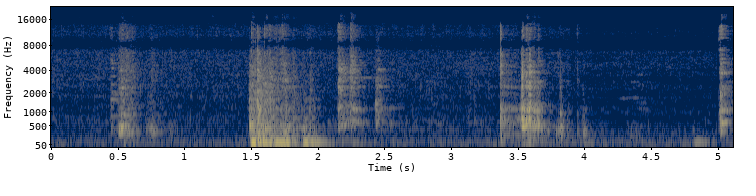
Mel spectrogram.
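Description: Pot of stuffed brinjal curry being covered with a lid, giving several distinct metallic clanks and knocks of varying loudness separated by short pauses, close by with no talk.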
